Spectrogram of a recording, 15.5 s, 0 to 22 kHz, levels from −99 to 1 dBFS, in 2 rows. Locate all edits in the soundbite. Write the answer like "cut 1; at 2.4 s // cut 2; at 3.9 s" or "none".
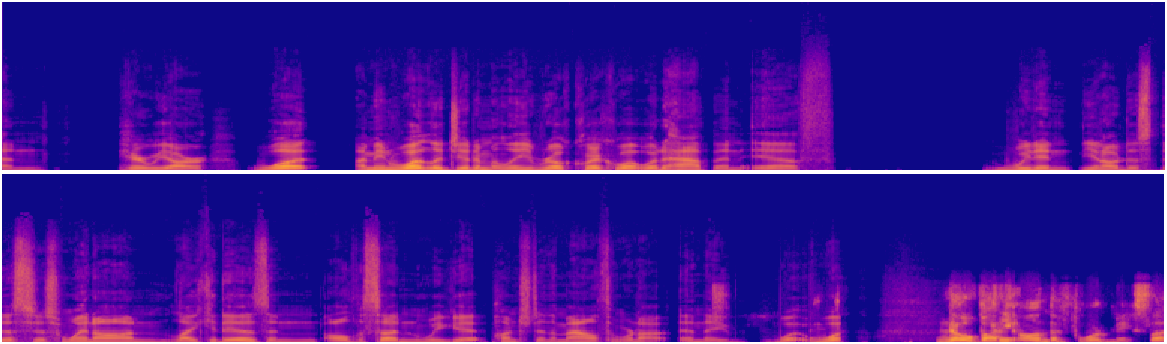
cut 1; at 12.2 s // cut 2; at 13.3 s

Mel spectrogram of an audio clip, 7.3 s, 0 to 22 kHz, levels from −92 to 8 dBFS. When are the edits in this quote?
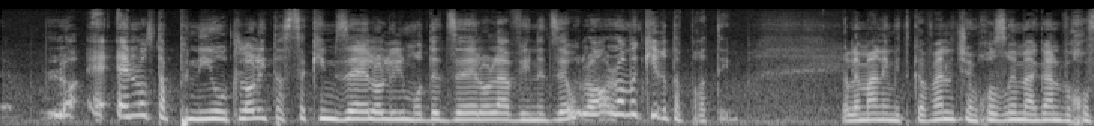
cut 1; at 3.8 s // cut 2; at 5.6 s

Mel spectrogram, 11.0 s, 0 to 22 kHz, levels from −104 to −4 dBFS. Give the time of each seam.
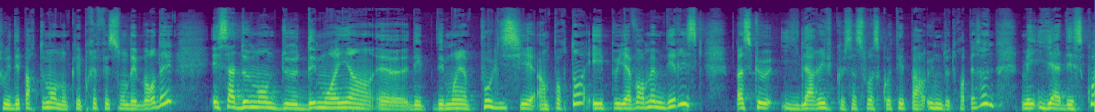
none

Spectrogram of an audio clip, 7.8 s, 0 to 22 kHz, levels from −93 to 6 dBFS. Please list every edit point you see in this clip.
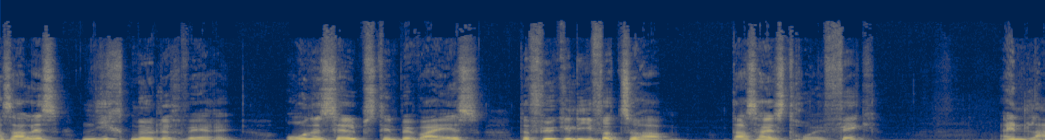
cut 1; at 5.3 s

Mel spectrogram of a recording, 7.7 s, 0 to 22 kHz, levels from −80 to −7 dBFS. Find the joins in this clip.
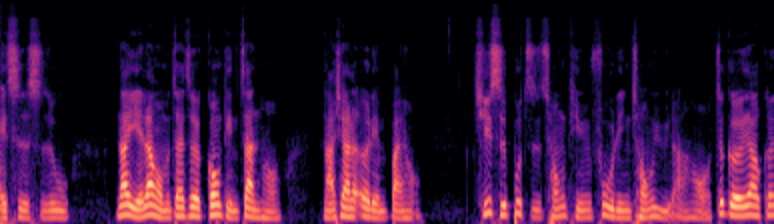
none

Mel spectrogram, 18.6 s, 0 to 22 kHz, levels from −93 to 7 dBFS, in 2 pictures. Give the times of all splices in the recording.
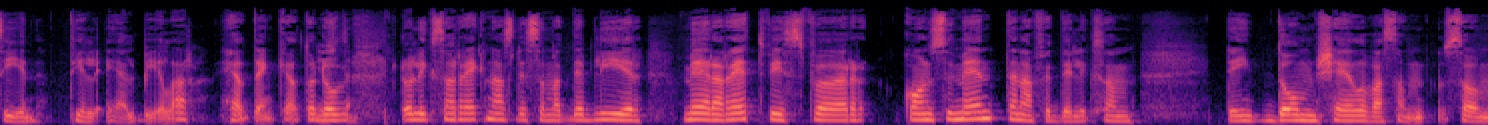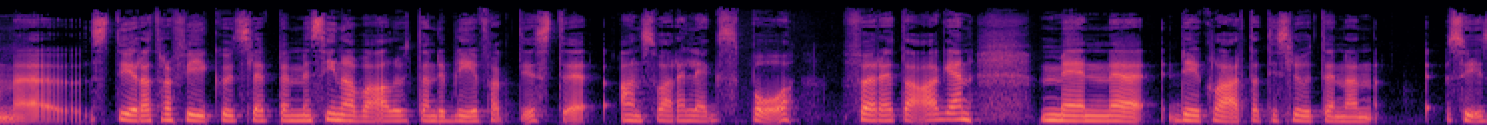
cut 1; at 9.8 s

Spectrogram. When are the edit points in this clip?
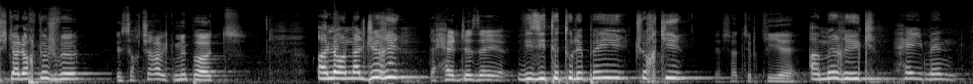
cut 1; at 1.1 s

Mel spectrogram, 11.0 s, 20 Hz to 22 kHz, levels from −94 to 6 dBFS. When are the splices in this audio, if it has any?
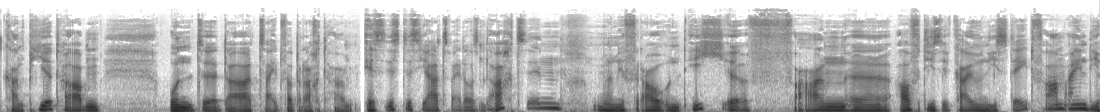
cut 1; at 3.6 s

